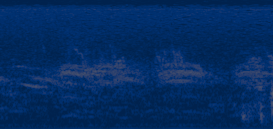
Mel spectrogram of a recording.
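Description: Crows cawing faintly in the background, several harsh calls in quick succession, over a low steady hum.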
